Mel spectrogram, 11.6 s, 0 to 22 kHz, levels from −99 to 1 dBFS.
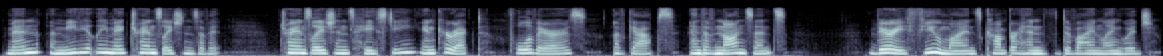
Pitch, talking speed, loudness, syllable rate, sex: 225 Hz, 125 wpm, -15 LUFS, 4.8 syllables/s, female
